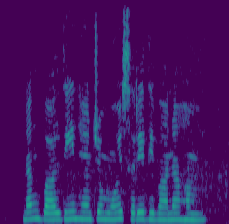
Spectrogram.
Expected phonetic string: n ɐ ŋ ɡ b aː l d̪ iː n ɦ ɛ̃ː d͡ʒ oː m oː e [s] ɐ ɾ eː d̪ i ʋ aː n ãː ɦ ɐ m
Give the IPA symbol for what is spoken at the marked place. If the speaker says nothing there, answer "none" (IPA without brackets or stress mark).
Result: s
